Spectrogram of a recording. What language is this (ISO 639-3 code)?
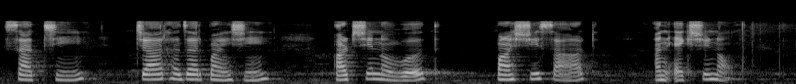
kok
